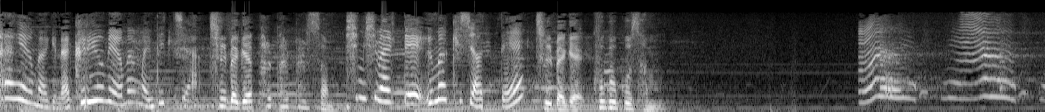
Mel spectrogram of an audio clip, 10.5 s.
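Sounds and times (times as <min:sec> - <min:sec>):
speech: 0:00.4 - 0:06.7
newborn baby crying: 0:08.6 - 0:10.4.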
